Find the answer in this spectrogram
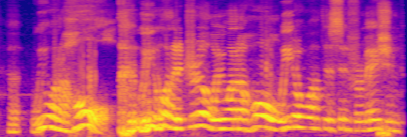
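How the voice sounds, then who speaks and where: A man speaks over noticeable background noise. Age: 60s. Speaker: author and keynote speaker. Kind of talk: talk show interview.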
